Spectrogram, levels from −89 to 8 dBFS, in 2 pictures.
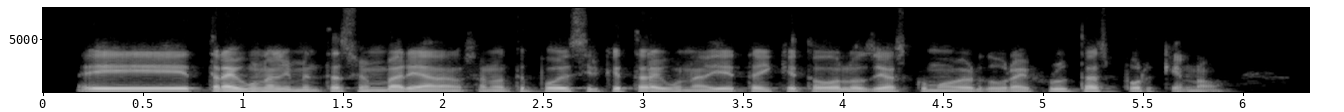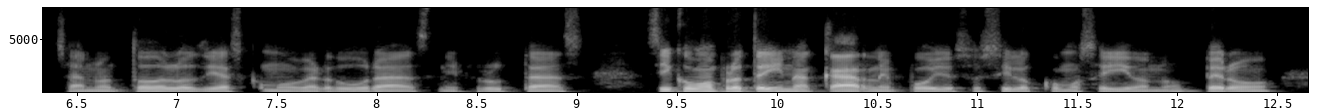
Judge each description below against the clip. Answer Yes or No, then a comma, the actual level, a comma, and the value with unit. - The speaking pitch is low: Yes, low, 100 Hz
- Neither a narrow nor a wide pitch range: No, narrow, 2.2 semitones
